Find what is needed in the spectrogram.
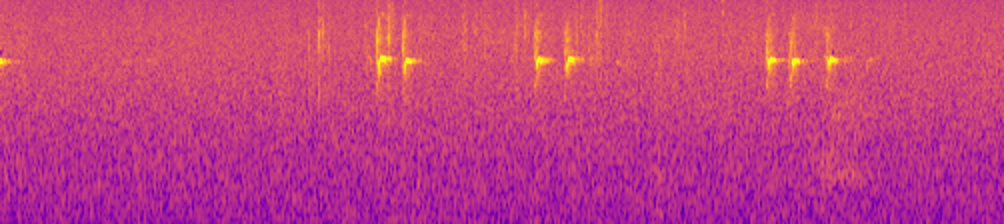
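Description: A small songbird calling: short, high chirps in quick groups of two or three, repeated a few times from a few seconds in. A faint steady hiss lies underneath.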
